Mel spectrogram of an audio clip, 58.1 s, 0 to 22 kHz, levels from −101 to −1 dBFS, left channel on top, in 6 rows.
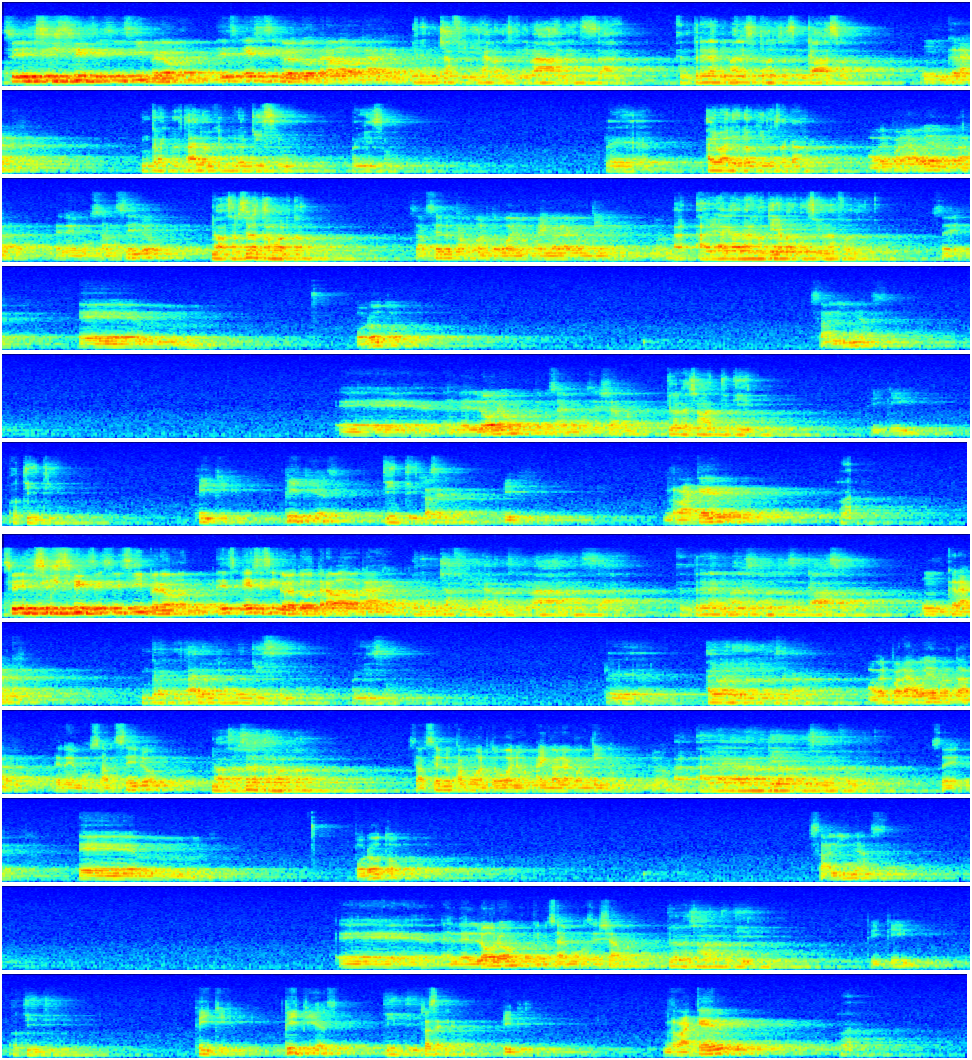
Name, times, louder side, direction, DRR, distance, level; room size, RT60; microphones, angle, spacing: voice 1, 0.0-4.0 9.2-9.9 15.8-15.9 18.3-19.5 19.9-21.0 21.8-22.0 23.5-25.6 25.9-26.1 28.8-29.0 29.8-31.0 32.6-33.1 37.2-37.8 42.0-45.0 47.4-47.8 50.3-50.7 51.2-51.7 52.6-52.8 53.4-53.6 55.0-55.7, right 1 dB, 45° right, 4 dB, 0.6 m, -24 dB
voice 2, 4.1-6.2 6.7-8.5 11.1-12.6 13.2-13.6 15.7-16.2 16.7-17.8 21.5-22.5 26.1-28.1 45.4-46.3 48.5-49.0 52.2-52.6 56.8-56.9, left 2 dB, 25° left, 4 dB, 0.4 m, -28 dB
14.0 x 5.5 x 2.6 m, 2.7 s
head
